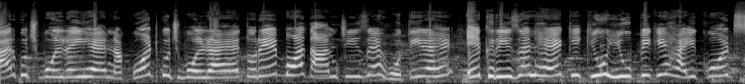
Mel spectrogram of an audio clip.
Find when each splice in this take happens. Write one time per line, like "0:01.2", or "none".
0:04.5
